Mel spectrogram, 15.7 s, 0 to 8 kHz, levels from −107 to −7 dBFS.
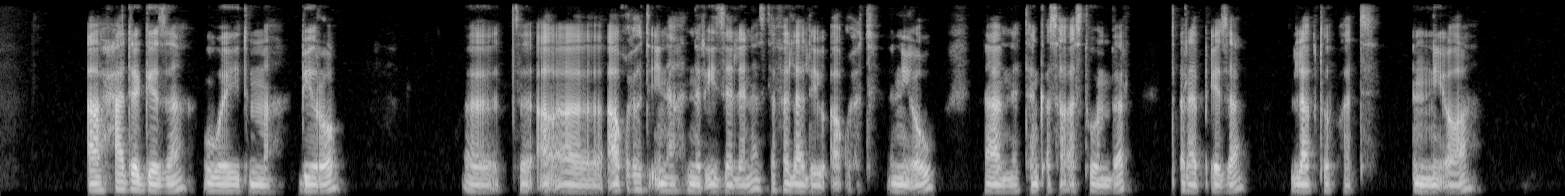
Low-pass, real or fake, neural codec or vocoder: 7.2 kHz; real; none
